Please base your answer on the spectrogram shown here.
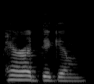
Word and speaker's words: paradigm: Paradigm. Paradigm? Okay. Paradigm. I couldn't figure it out. Paradigm? How do you say that? Paradigm. Oh wow. Oh my god. I'm so sorry. No, it has a G in it, doesn't it?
